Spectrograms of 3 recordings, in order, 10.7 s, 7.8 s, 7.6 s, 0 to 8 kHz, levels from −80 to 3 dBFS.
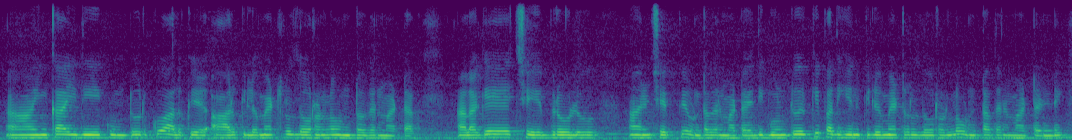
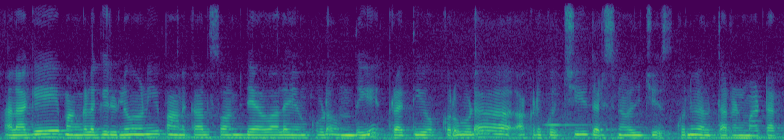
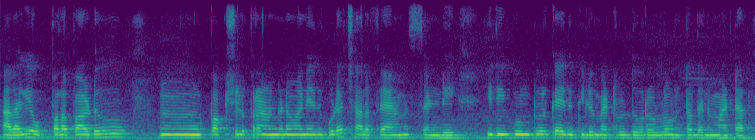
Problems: none marked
